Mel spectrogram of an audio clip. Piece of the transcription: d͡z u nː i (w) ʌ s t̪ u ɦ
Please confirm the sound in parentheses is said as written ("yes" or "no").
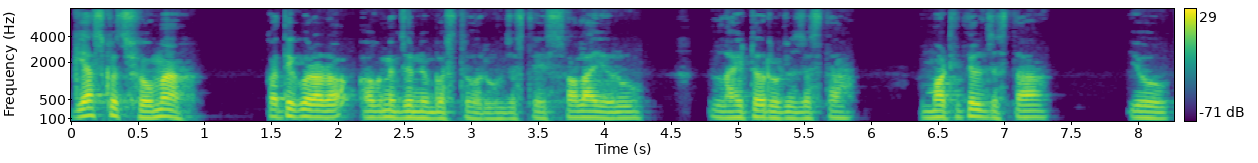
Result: no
